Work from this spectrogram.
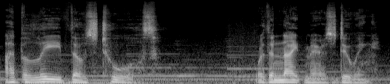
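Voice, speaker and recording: A grave, suspicious fantasy leader. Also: male voice, sits low, music in the background. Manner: grave, measured and reasoning. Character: serious, suspicious male leader of a fantasy union. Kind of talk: video game cutscene acting.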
